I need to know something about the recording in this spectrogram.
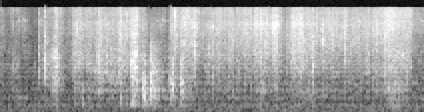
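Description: A small cardboard box rustles and taps as it is handled.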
